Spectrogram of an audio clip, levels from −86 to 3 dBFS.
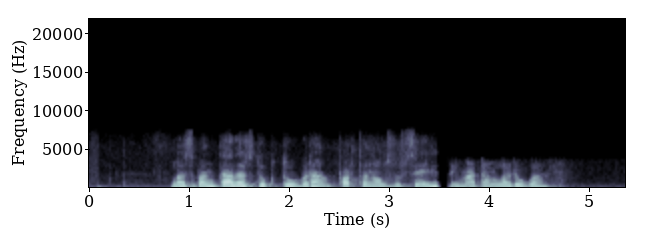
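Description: Speech, carried over an HD Voice call, is cut by a handover gap at 3.47 s. The phone moves the call to another network here. No speech frames arrive during the switch. The sound dies within a few tens of milliseconds and stays silent for 120 ms, until 3.59 s. Whatever was said in that window is lost, not just quieted. Before the gap, the AMR wideband codec sounds clear, with only light coding damage, which fits a rate of around 12.65 kbit/s. From 3.59 s to the end there is a fallback to narrowband. The new link uses an older narrowband codec. Nothing above 4 kHz remains. The sound turns duller and muffled, and it also grows rougher. That roughness points to a low AMR narrowband rate, near 5.9 kbit/s. The band loss and the roughness both start right at the handover and last to the end.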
